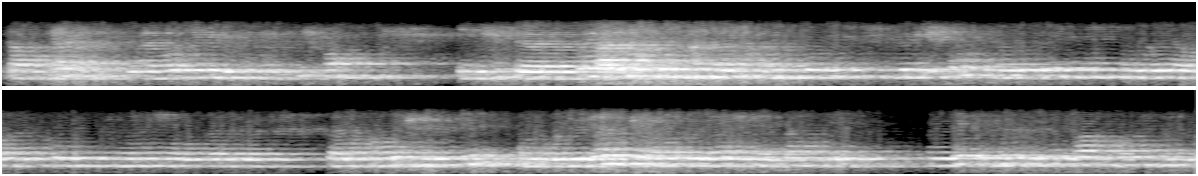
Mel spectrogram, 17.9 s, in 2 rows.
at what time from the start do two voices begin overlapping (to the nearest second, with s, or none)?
4 s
